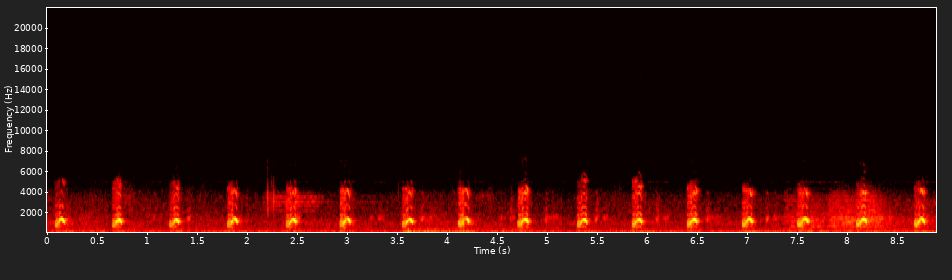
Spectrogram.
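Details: Genuine white-breasted waterhen calling, used to train decoy birds for trapping: sixteen evenly spaced, honking 'kook' notes about every 0.55 seconds, with faint higher whistled tones from other birds in places.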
